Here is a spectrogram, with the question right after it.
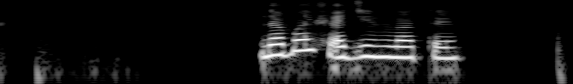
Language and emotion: Russian, sad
